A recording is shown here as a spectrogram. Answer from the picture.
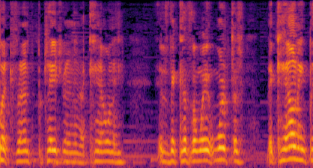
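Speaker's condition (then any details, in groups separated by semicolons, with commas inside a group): Cerebral palsy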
